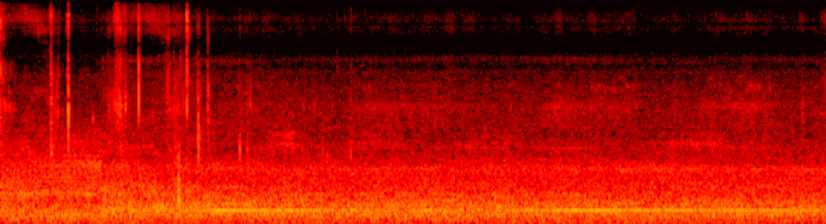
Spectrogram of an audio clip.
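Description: A few light clicks of a spinning reel and rod as a lure is cast, then a faint, steady low hum through the retrieve.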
